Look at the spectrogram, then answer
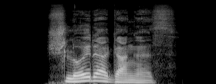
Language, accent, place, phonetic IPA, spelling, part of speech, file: German, Germany, Berlin, [ˈʃlɔɪ̯dɐˌɡaŋəs], Schleuderganges, noun, De-Schleuderganges.ogg
- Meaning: genitive singular of Schleudergang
